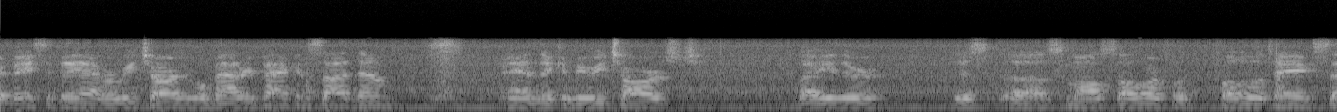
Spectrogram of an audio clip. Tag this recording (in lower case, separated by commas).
wind noise (microphone), speech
